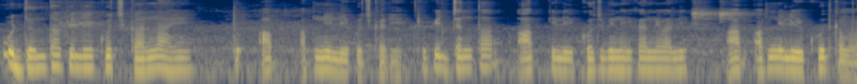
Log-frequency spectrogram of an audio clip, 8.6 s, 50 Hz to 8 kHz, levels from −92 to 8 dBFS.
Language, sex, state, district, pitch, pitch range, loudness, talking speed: Hindi, male, Madhya Pradesh, Dhar, 120 Hz, 115-130 Hz, -21 LUFS, 190 wpm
